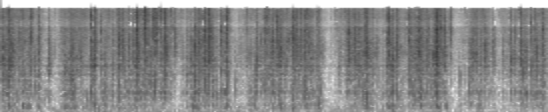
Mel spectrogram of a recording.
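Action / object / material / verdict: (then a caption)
scrape / plastic sack full of rice / plastic / none. Fingers crinkle and rub the plastic near the red handle of a large white plastic rice bag with red print, full of rice. A dense, continuous bright crinkling fills the clip, with only brief dips in loudness between bursts of rustling.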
